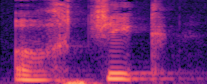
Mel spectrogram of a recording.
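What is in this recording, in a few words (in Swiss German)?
"àchtzig", Alsatian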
